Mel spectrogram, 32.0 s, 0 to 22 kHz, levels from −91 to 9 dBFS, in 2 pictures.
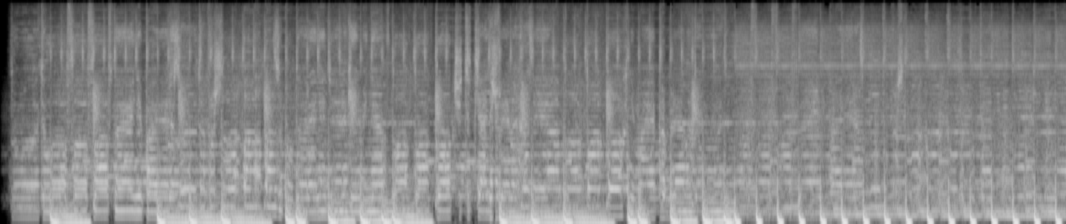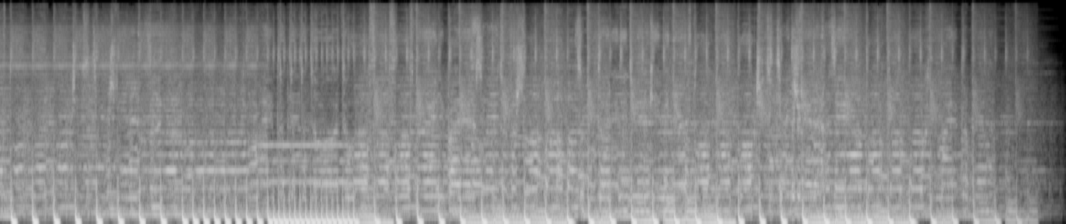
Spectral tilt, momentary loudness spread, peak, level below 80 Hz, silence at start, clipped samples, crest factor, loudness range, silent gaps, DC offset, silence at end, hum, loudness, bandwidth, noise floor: -4.5 dB/octave; 3 LU; 0 dBFS; -12 dBFS; 0.15 s; under 0.1%; 8 dB; 2 LU; none; 0.8%; 0.4 s; none; -11 LUFS; over 20 kHz; -34 dBFS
